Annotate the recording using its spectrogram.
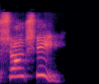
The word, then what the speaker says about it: Shang-Chi: Is it Shang or Shang? – You just said the same thing twice. – No, I didn't. I said it with a U instead of an A-U sound. – Shang. Shang. Yes, I think you put emphasis on the A in that Shang-Chi. I'm pretty sure that's how you say it.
